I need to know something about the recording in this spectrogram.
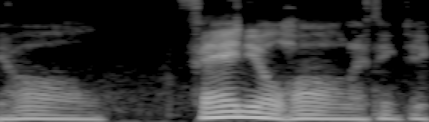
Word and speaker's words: Faneuil: Fenoy Hall. Faneuil Hall, I think they call it, eh? Faneuil? It's a French word. It's pronounced Feneuil.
